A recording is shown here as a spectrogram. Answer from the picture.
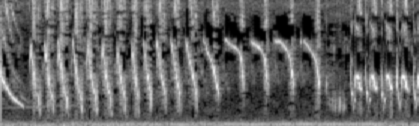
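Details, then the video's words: Bright-coloured canary in a loud, long training song: a fast series of high descending whistled sweeps, slowing toward the end, then a brief pause and a dense rapid trill. "Masteran Kenari Warna Cerah Suara Power Tinggi Durasi Panjang"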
